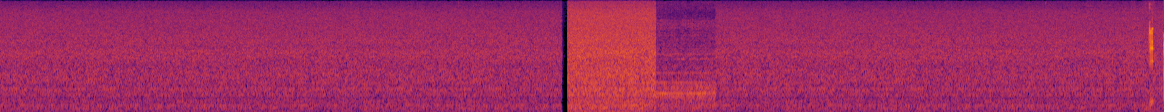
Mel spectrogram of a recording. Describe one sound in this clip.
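A train's engine hums steadily while standing still.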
